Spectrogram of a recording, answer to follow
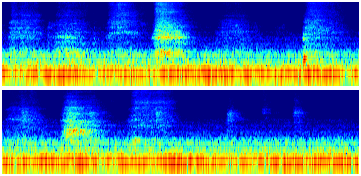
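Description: A man breathing hard after heavy exercise, out of breath and recovering: short, heavy breaths in and out, roughly once a second and unevenly spaced.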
